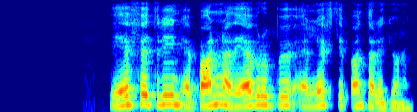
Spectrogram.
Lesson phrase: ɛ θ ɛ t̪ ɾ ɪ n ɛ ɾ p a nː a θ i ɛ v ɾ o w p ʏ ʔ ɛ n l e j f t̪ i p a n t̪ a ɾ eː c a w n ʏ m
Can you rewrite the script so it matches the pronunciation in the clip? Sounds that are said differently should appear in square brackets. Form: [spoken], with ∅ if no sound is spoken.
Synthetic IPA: ɛ [f] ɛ t̪ ɾ [i] n ɛ ɾ p a nː a [ð] i ɛ v ɾ o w p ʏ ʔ ɛ n l e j f t̪ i p a n t̪ a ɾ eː c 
